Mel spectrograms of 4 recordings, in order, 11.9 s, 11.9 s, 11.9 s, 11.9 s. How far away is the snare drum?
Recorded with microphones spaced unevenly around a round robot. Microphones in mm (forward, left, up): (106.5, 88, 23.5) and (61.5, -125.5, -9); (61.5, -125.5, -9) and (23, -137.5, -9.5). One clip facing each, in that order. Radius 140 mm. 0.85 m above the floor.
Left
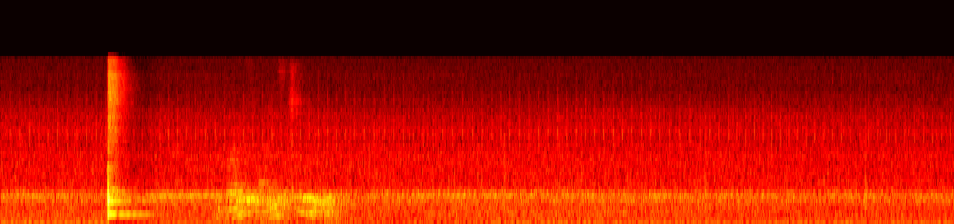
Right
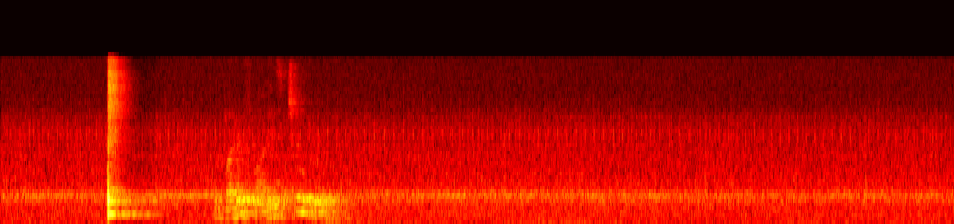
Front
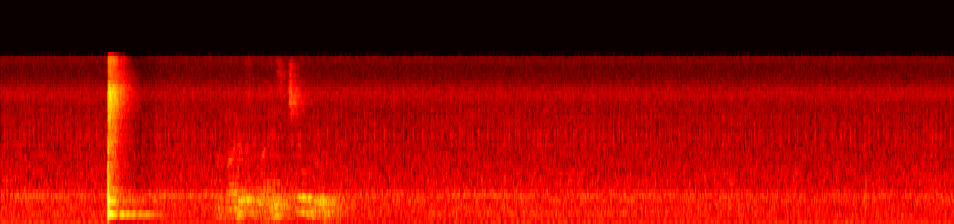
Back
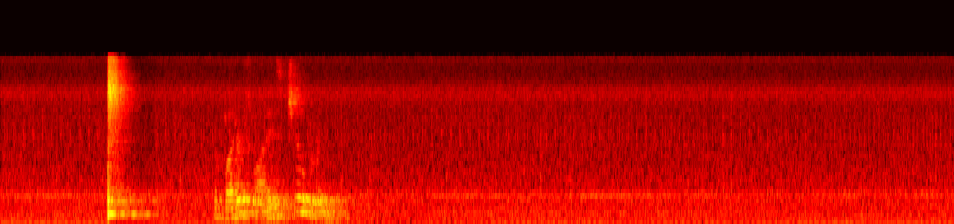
About 0.9 m.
